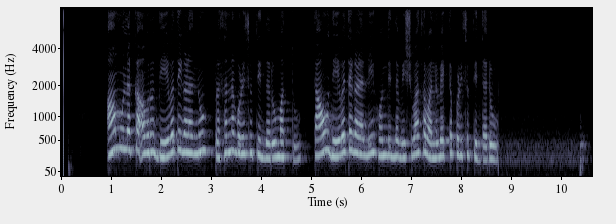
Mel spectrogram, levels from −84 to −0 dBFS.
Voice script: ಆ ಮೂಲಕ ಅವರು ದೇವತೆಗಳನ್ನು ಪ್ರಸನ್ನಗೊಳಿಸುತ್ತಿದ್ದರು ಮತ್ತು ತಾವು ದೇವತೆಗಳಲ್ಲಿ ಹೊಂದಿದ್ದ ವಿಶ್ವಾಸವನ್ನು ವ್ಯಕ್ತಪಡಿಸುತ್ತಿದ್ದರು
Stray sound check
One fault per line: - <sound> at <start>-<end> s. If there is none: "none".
none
